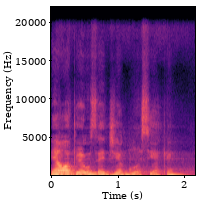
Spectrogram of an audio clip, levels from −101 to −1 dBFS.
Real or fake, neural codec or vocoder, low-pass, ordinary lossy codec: fake; codec, 44.1 kHz, 7.8 kbps, Pupu-Codec; 19.8 kHz; none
